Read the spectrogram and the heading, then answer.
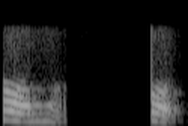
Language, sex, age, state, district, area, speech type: Marathi, female, 18-30, Maharashtra, Wardha, urban, conversation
